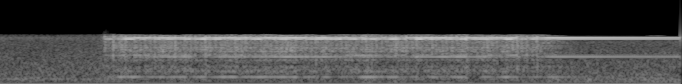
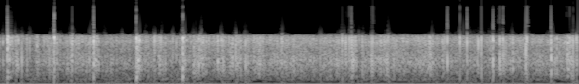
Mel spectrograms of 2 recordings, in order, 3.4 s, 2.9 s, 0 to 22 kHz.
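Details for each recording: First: Brass elephant telephone, final check after repair: bright, rapid ringing of twin bell gongs lasting about two seconds, even and clear; bell rings properly. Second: Elephant brass telephone with an old T1 carbon transmitter in the handset, line with dial tone: constant harsh crackling and frying with sharp pops; static from the aging carbon transmitter, to be replaced.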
